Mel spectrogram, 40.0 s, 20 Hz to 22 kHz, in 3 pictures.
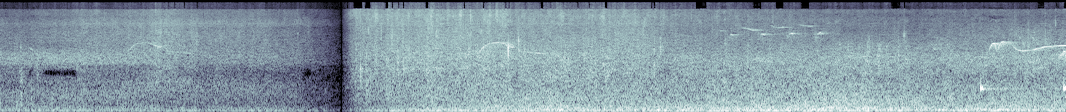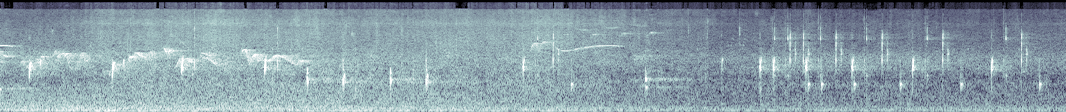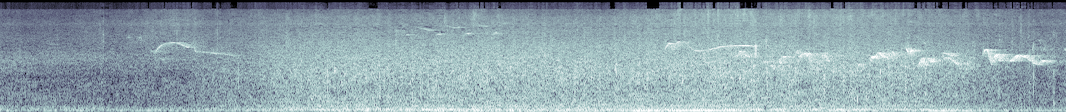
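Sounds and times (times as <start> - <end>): rain hiss: 0.0 - 39.9
birds chirping: 9.2 - 19.1, 19.8 - 26.4, 34.9 - 39.9.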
